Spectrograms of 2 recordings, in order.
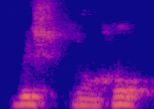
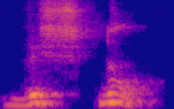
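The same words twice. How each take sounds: First: Vishnuhu with the final -hu echoed softly after Vishnu; Sanskrit ending. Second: Said in the usual way. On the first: Shown as a demonstration. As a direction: end Vishnuhu on a breathy hu. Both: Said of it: "It's called Vishnuhu".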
